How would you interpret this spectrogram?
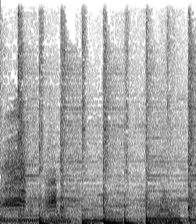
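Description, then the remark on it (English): A short musical jingle for the Quack Alert segment, built from repeated loud duck quacks, the honking calls landing in a bouncy rhythm roughly every half second over a steady tonal backing. “I love that Quack Alert song.”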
